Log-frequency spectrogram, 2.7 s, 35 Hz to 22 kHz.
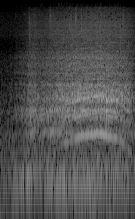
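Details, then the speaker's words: Singer 700-series sewing machine after replacing the motor hinge mounts and re-tensioning the belt: the motor spins up to a smooth rising hum and winds back down with no rattle. It runs a lot smoother than before and sounds good. "sounded pretty good there so I'll put this machine back together and this will be the one that I'll use to demonstrate some more advanced features"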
